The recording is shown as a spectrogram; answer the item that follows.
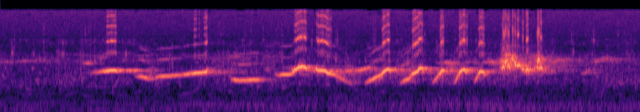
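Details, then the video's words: White-rumped shama lure song for provoking other shamas: a mellow whistled opening followed by a quick series of looping, up-and-down slurred notes in a rolling pattern, with low background hum. "SUARA MURAI BATU FULL TEMBAKAN ¦ PANCINGAN MURAI ¦ SHAMA BIRD"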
